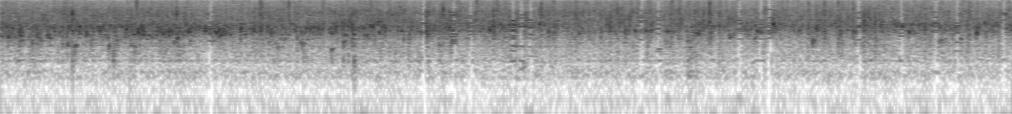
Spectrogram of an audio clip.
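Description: Breaded tofu sticks frying in hot, foaming oil in a stainless steel skillet: a steady sizzle full of fine crackles.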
